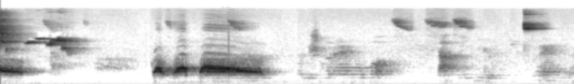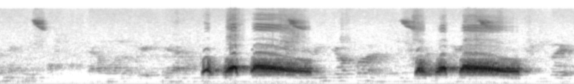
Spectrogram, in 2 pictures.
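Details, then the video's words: Spotted dove in vigorous song, offered as a recording to train young doves to sing: low cooing phrases of two short notes and a longer falling coo, repeated at irregular intervals with quiet gaps between them. "SUARA TEKUKUR GACOR"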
